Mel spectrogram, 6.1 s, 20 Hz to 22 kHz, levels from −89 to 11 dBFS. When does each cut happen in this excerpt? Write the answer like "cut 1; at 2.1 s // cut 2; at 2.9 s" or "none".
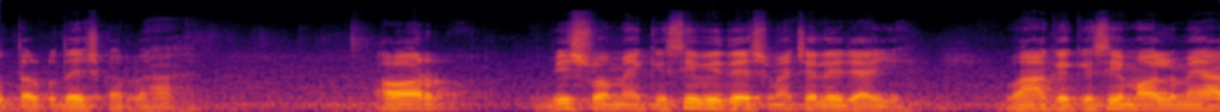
none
